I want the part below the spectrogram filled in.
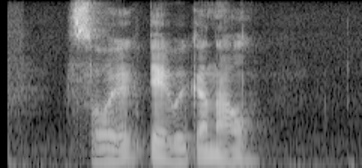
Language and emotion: Russian, neutral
